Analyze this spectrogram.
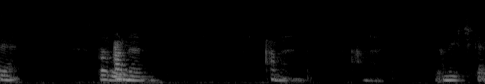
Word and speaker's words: Annan: Now, my Auntie Liz says I'm saying it wrong, but I can't remember how she pronounced it. So let's see how you think it should be pronounced. Annan. Annan. That's what she said.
